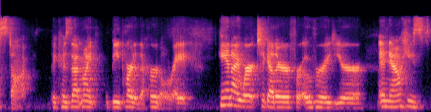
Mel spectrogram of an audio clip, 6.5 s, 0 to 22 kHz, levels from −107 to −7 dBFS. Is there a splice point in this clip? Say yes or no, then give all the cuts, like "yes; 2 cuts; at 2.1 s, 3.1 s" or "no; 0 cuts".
no; 0 cuts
